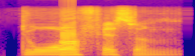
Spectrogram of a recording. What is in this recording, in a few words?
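"dwarfism", American English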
